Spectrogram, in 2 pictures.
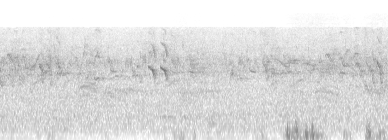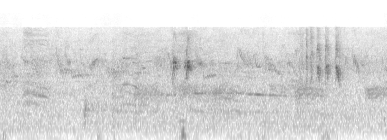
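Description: Many small birds chirping and twittering at once, a busy overlapping chorus of short high calls. A few dull low thumps come through about a third and two-thirds of the way in.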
